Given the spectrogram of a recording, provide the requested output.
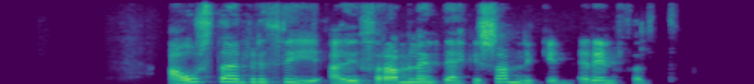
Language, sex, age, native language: Icelandic, female, 30-39, Icelandic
